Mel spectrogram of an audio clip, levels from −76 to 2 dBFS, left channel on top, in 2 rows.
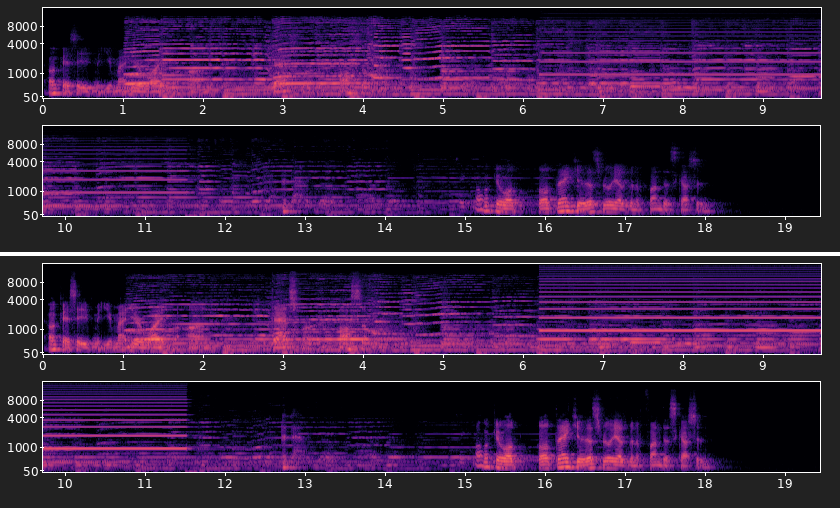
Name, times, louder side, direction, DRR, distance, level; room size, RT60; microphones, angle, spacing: voice 1, 0.0-2.2 2.7-4.1 12.7-12.8 15.1-18.0, right 3 dB, 55° right, 11 dB, 1.3 m, -33 dB
sound 1, 1.0-16.8, left 1 dB, 55° left, 4.0 m, -35 dB
voice 2, 5.1-8.7 9.2-13.4 13.7-14.3 14.9-15.3, left 1 dB, 25° left, 1 dB, 3.7 m, -51 dB
sound 2, 6.2-11.5, right 10 dB, 85° right, 1.8 m, -33 dB
27.0 x 9.8 x 4.6 m, 0.70 s
head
